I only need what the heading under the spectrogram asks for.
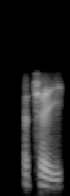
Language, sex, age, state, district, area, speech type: Punjabi, male, 30-45, Punjab, Muktsar, urban, conversation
